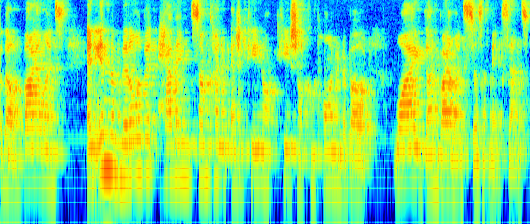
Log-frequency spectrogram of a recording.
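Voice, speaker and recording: An American accent, a moderate pace and ordinary pitch variation. There is noticeable background noise and audible room echo. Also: woman, medium pitch for a woman. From Wisconsin, US Midwest. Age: 60s. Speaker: author and communication consultant. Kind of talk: interview. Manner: hesitant, many fillers.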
